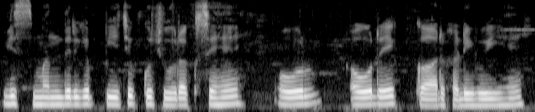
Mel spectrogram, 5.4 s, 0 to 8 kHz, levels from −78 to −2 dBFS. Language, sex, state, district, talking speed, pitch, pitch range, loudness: Hindi, male, Uttar Pradesh, Saharanpur, 155 wpm, 145 Hz, 130-150 Hz, -15 LUFS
